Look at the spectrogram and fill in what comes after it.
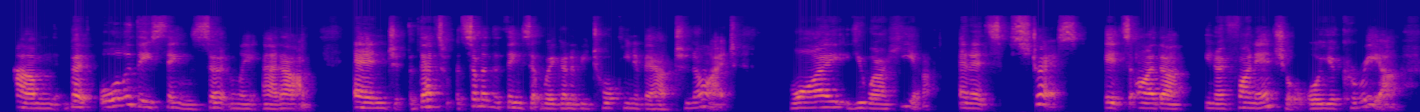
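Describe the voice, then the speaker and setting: A woman with an Australian accent, medium pitch and ordinary pitch variation, at a fairly slow pace. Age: 50s. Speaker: nutritional therapist. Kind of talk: presentation.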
